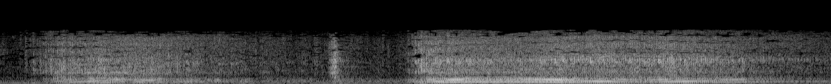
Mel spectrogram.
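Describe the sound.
A car engine revs up and drives off with a low, steady rumble that swells loudly after a short pause and a brief click, then holds fairly even.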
